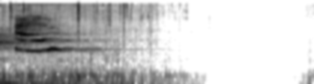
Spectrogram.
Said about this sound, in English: A cat.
